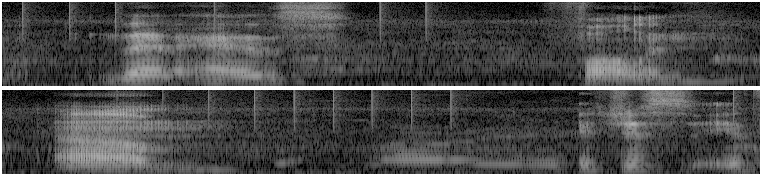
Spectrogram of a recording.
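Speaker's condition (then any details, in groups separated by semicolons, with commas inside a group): Cerebral palsy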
